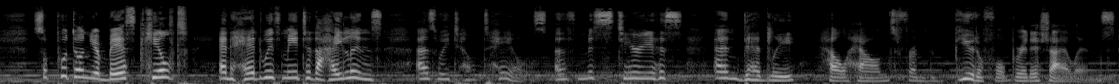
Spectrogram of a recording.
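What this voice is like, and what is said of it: Bad put-on Scottish accent. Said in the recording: “I'm going to attempt to do a Scottish accent, and it should be pretty hilariously bad ... it was pretty bad”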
